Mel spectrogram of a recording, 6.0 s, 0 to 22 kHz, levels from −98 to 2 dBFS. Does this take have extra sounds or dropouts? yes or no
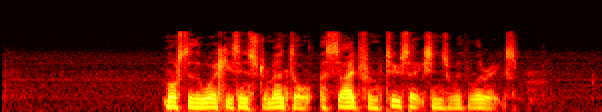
no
